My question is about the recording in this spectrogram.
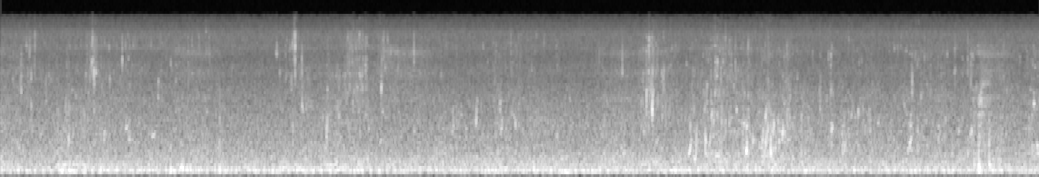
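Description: Faint water sounds around a kayak: scattered small splashes and drips, as from a paddle, over a steady soft hiss.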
